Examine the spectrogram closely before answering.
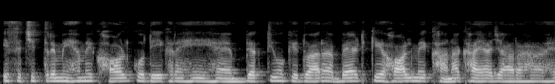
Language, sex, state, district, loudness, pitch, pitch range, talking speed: Hindi, male, Maharashtra, Mumbai Suburban, -17 LUFS, 150 Hz, 145-155 Hz, 235 wpm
